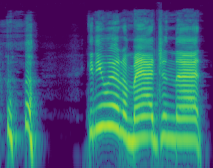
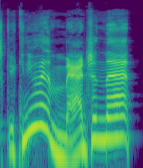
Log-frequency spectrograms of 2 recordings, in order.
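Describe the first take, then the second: First: "Can you even imagine that?" said through a laugh, higher; "Can you even imagine that?" chuckling in disbelief. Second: Said in the usual way. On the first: Real, not acted.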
